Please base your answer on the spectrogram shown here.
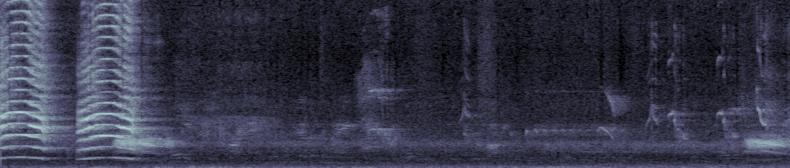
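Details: Dancing Indian peafowl gives a quick pair of loud, arching nasal calls at the start, then faint distant chirps and background noise, with another short loud note at the end.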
